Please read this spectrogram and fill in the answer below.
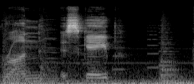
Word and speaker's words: RuneScape: God, am I getting nostalgic over Run Escape? Because that was the actual pronunciation of the title. Run.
